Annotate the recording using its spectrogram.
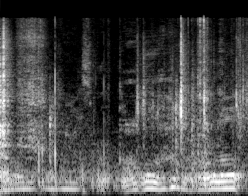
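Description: A man's low voice making drawn-out hesitation sounds rather than words, with a sharp click at the start and a lighter one near the end from plastic food-dehydrator trays being handled.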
